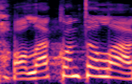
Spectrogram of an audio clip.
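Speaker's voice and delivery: ordinary talk, nothing marked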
